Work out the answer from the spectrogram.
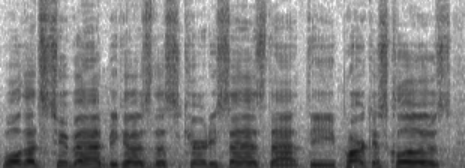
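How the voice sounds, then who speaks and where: A man's voice: fairly high pitch, fairly even intonation, normal speed, a bit bright. A man in his thirties from the Philadelphia area, recapping a movie in a chatty, jokey way full of puns. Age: 30s. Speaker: movie commentary host. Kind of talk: casual movie recap commentary.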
